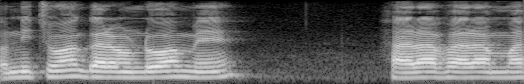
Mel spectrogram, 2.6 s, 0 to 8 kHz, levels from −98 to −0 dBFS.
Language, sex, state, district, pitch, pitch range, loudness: Bhojpuri, male, Uttar Pradesh, Deoria, 155 Hz, 155-170 Hz, -14 LUFS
